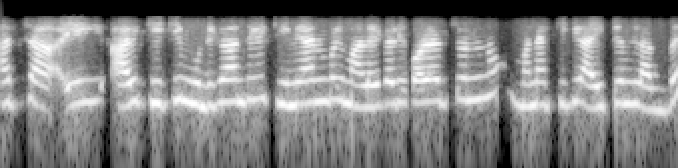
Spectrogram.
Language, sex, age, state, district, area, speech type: Bengali, female, 18-30, West Bengal, Howrah, urban, conversation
